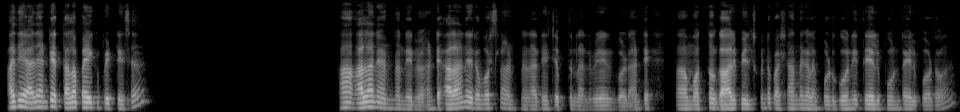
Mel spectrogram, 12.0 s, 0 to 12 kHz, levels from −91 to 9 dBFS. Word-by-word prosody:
అదే 180 +2 +6
అదే 155 +3 +5
అంటే, 160 +3 +4
తల 145 +2 +6
పైకి 150 0 +5
పెట్టేసా? 140 +4 -3 2.6
ఆ! - - +3 0.2
అలానే 160 +1 +6
అంటున్నాను 125 -3 -7
నేను. 110 0 -5
అంటే 120 - -3
అలానే 140 +5 +4
రివర్స్‌లో 130 +2 -5
అంటున్నాను. 115 -3 -12
అదే 120 +2 -8
చెప్తున్నాను 105 -3 -8
నేను 105 0 -4
కూడా. 95 -1 -7
అంటే, 115 +4 -8 0.4
ఆహ్, 115 0 -1
మొత్తం 120 +4 -1
గాలి 120 +2 +6
పీల్చుకుంటే 130 +2 -4
ప్రశాంతంగా 125 0 -5
అలా 115 - -6
పడుకొని, 120 +2 -4
తేలిపుంటా 120 -1 -2
ఎళ్ళిపోవటమా? 110 +3 -9
120 Hz, 140 wpm, -29 LUFS, 115-140 Hz, 2.6 s, అదే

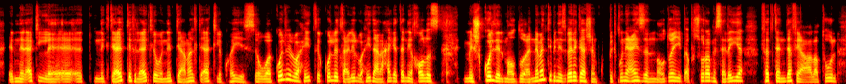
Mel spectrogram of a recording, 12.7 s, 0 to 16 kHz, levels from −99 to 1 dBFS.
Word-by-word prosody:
إن 120 +3 -3
الأكل 140 -1 0
آآ، 120 +1 -2 0.2
إنِّك 125 0 -7
تعبتِ 160 0 +3
في - - -8
الأكل 135 +3 +1
وإن 120 0 -3
أنتِ 135 - -4
عملت 145 +2 -3
أكل 130 -2 -2
كويس، 120 -1 -4
هو 115 0 0
كُلّ 185 - +3
الوحيد 155 -4 0
في 135 - -3
كُلّ 160 +4 +1
تعليقُه 145 -2 -1
الوحيد 140 +2 -3
على 110 0 0
حاجة 135 +1 -2
تانية 135 -1 -2
خالص، 135 +1 0 0.3
مش 130 0 +6
كُلّ 180 -4 +6
الموضوع، 115 -2 -1
إنّما 145 - +3
أنتِ 205 -1 -2
بالنسبة 155 -2 +2
لِك 165 -2 +3
عشان 115 -6 +1 0.2
بتكوني 155 +5 -2
عايزة 155 -4 +2
الموضوع 120 +5 -2
يبقى 140 -3 -1
بصورة 155 +1 0
مثالية، 140 +3 0 0.2
فبتندفعي 135 -3 +1
على 105 +1 -2
طول، 140 +3 -4
135 Hz, 190 wpm, -25 LUFS, 120-150 Hz, 0.3 s, مش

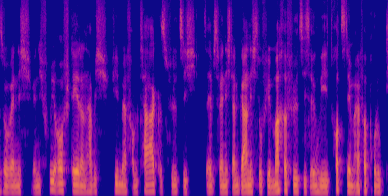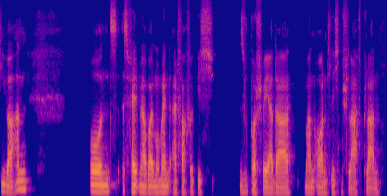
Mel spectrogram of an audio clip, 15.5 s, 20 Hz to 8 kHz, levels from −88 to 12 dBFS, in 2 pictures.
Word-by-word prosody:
so, 95 -2 -3
wenn 90 0 -1
ich 90 -1 -8
wenn 85 +1 -7
ich 90 - -11
früh 125 - 0
aufstehe, 105 -2 +3
dann 90 -1 -2
habe 100 -1 -5
ich 95 - -11
viel 105 - -3
mehr 95 -2 -2
vom 90 0 -11
Tag. 100 +1 +1
Es - - -9
fühlt 95 -1 -9
sich, 85 - -7
selbst - - -6
wenn 90 0 -1
ich 85 - -6
dann 90 +2 -2
gar 95 0 +5
nicht 95 -2 -2
so 95 - -3
viel 90 -1 -3
mache, 105 +5 +5
fühlt’s 100 -1 -2
sich 90 - -6
irgendwie 90 -2 -2
trotzdem - - 0
einfach - - -1
produktiver 90 -1 0
an. 130 +1 +1 1.2
Und 95 -1 +6
es - - -5
fällt 100 -1 +5
mir 90 - +2
aber 90 0 +5
im 85 - +1
Moment 90 0 0
einfach - - -3
wirklich - - -6 0.5
super 90 -1 -1
schwer, 80 -1 +3
da 80 +1 +3 0.2
mal 80 - -1
'n 85 - -4
ordentlichen 80 -1 -3
Schlafplan 75 +1 -2
90 Hz, 190 wpm, -26 LUFS, 85-100 Hz, 1.2 s, Und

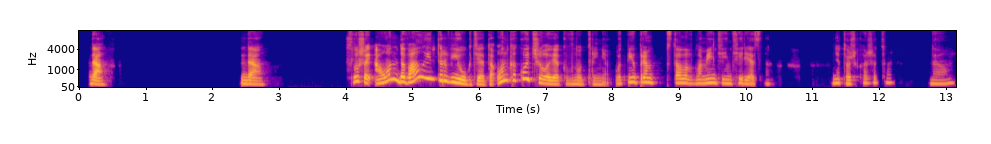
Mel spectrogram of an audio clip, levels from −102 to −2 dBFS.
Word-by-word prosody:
Да. 150 -4 +5 2.0
Да. 155 -3 +1 1.2
Слушай, 255 -4 +1
а 195 - +3
он 330 +6 +3
давал 250 0 +7
интервью 310 - +3
где-то? 155 -2 -2
Он 290 +8 +2
какой 335 +6 +1
человек 165 - +1
внутренне? 150 -2 -9
Вот 170 +4 -10
мне 240 +1 0
прямо 230 -1 0 0.2
стало 205 -1 -1
в 175 -1 -9
моменте 190 +2 -3
интересно. 170 -2 -5 0.9
Мне 195 +1 -3
тоже 170 -3 -6
кажется. 215 +1 -11 0.5
Да. 170 0 -9
190 Hz, 105 wpm, -24 LUFS, 165-235 Hz, 2.0 s, давал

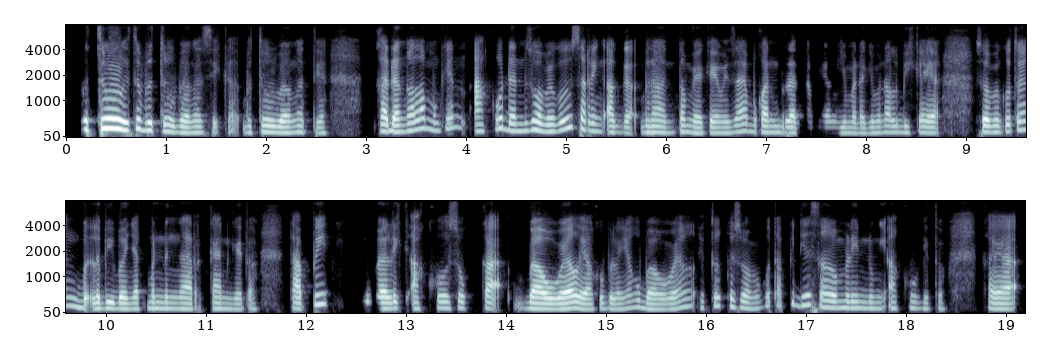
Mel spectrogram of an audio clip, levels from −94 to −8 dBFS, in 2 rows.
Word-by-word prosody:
Betul, 250 0 +11
itu 255 - +1
betul 180 -3 +1
banget 150 0 0
sih - - -9
Kak. - - -11
Betul 165 +1 -1
banget 155 +2 -1
ya, - - -7 0.5
kadang 175 -2 +5
kala 220 +5 +2
mungkin 235 +7 -6 0.2
aku 185 +5 -6
dan 195 -1 +2
suamiku 200 -2 +2 0.2
sering 200 -6 -1
agak 150 -2 -4
berantem 155 +1 -3
ya - - 0
kayak 145 -1 -2
misalnya 175 +5 -3
bukan 160 -1 -1
berantem 150 -2 -3
yang 150 0 -11
gimana-gimana 145 +2 -6
lebih 155 -1 -8
kayak 145 -2 -1 0.4
suamiku 165 +1 +2
tuh 220 - -1
yang 225 -1 -5 0.2
lebih 155 +1 +2
banyak 150 0 +1
mendengarkan 150 -1 -4
gitu. 135 0 -7 0.4
Tapi 155 +12 -1 0.5
dibalik 155 - +1
aku 155 +1 -10 0.2
suka 160 -2 -5 0.4
bawel 145 0 +6
ya, - - +3
aku 140 - -8
bilangnya 145 +2 -5
aku 185 - -6
bawel 140 +6 -3 0.2
itu 170 - -14
ke 205 - -4
suamiku, 155 -2 -5
tapi - - -11
dia 245 - 0
selalu 180 -2 0
melindungi 160 -2 -5
aku 160 - -18
gitu. 150 - -13 0.5
Kayak 145 -2 +1
155 Hz, 170 wpm, -21 LUFS, 150-180 Hz, 0.5 s, Betul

